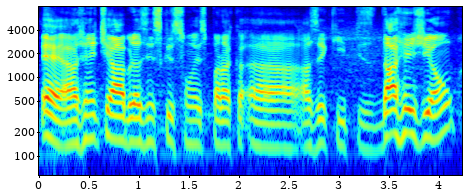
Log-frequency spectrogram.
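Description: A middle-aged man's somewhat high, slightly bright voice unhurriedly explains the rules of the youth futsal cup he organizes. Interviewed in a sports gym on a handheld reporter mic, he is explanatory and uses fillers.

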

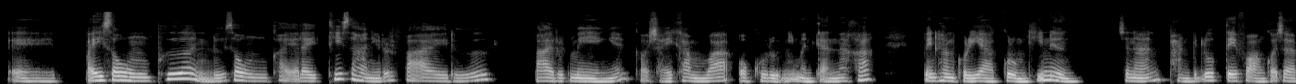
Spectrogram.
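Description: A woman with a low, gravelly voice teaches a language lesson. Her tone is dark and mellow, and she explains each step patiently and politely.

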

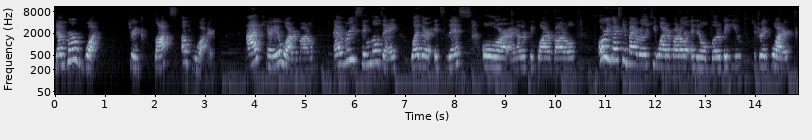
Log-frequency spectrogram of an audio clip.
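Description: Seated in a small bedroom set beside a clothes rack, a young woman chats through beauty tips for a casual vlog, gesturing plenty as she talks. Her voice is a little high at normal speed, stuffy from a cold and slightly lisping from a retainer. The roomy camera mic sits a bit distant, the highs are cut off, and soft music plays underneath.

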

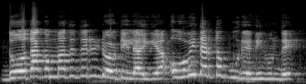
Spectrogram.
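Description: A woman's voice: high-pitched, lively intonation, fast talker, a bit bright. A woman playing a stern elder sister-in-law in a family short film, lecturing and scolding the younger wife.

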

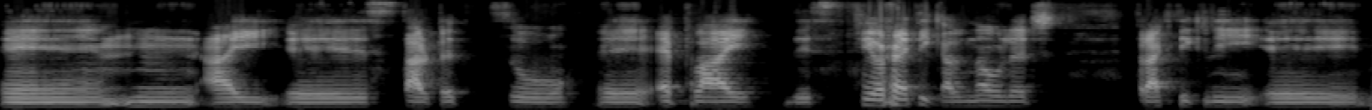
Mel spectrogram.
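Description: A man in his forties from Poland with a Polish accent, speaking as an interview guest in a measured, hesitant way with many fillers. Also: medium pitch, vocal fry, highs cut off. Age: 40s. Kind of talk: interview over video call. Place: room with hexagon panel wall. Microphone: headphones with mic on video call.

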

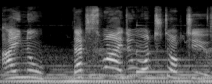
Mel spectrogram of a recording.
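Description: A woman dubbing a young daughter in an English film dub, soft and earnest. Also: very high voice, fast. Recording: film soundtrack with loud music. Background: film score.

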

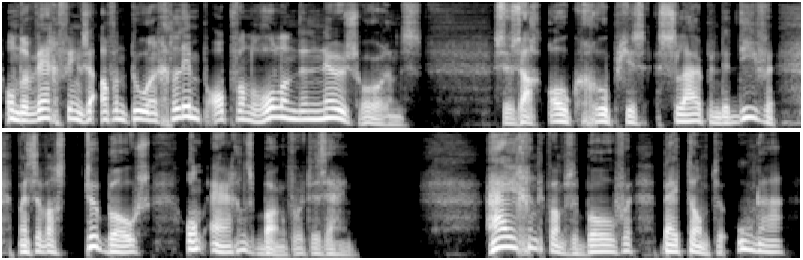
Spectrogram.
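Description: A man with a Dutch accent reading a fairy tale aloud, his pitch rising and falling with animation. His voice is at a middling pitch for a man. The recording is close and dry. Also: unhurried, breathy edge, dry recording. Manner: expressive, animated. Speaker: narrator. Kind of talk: storybook reading.

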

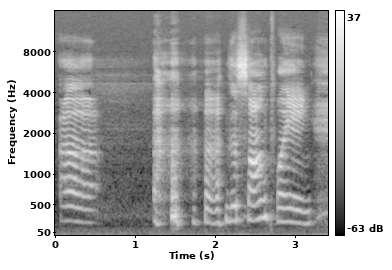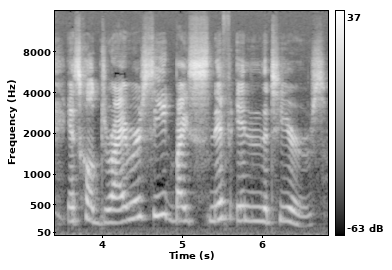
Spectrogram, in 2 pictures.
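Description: Woman podcast co-host with a slightly high voice, casual recap, chatty with quick asides. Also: fairly bright tone. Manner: chatty, recounts scenes with quick asides and laughs. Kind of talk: casual chat recapping a TV episode.

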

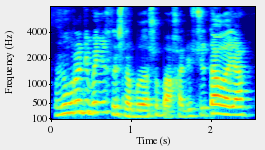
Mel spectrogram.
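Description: A middle-aged woman chatting casually in short phrases with pauses as she eats, chewing while she talks, recorded in a home kitchen. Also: mid-range voice, animated. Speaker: mukbang vlogger. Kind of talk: casual chat while eating. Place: small home kitchen, indoors. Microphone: camera on the table at arm's length.

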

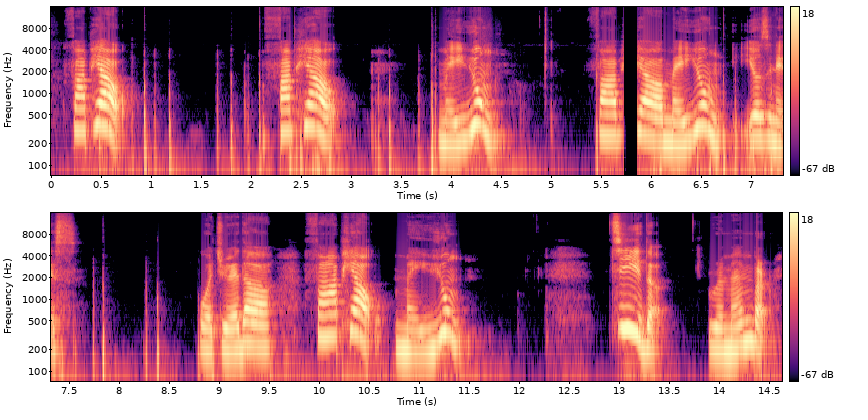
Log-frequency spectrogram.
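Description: Seated indoors at a computer, a young female Mandarin teacher with a Chinese accent runs an online vocabulary lesson. She speaks extremely slowly in a fairly high voice, deliberately repeating words and short phrases with clear emphasis.

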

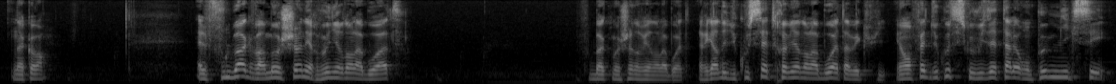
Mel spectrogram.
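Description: A man coaches viewers through football film in a live stream, in an easy, chatty way. He repeats his key points and stops now and then to answer viewer comments. He speaks close to a desk mic at his computer. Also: medium pitch.

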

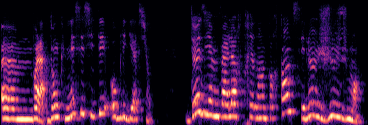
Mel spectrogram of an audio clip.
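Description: A woman's voice: high-pitched, expressive, normal speed, a little mellow, highs cut off. A woman from France teaching French in a live online lesson, explaining patiently and checking often that students follow. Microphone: video call.

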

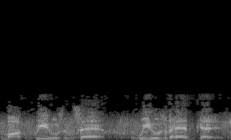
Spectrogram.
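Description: Actor doing a suave, scheming uncle, genteel and oily, 1970s radio play, loud hiss. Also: male voice, mid-range voice, expressive, normal speed, close to an everyday voice. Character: smooth, sinister middle-aged uncle, scheming. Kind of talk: 1970s radio drama acting. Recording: hissy lo-fi vintage radio recording.

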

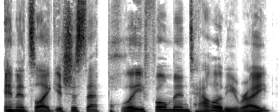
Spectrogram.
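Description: A man's voice: medium pitch, moderate pace, fairly bright tone, clean tone, dry recording. Brief: man in his forties, casual podcast co-host, clean resonant voice, dry close mic. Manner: candid, rambling with restarts and swearing. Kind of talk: casual chat.

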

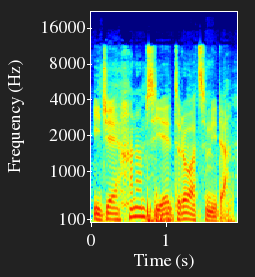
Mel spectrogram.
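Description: A man narrates a vlog in a scripted, slangy style. His voice sits a little low but moves with lively intonation, over faint outdoor noise. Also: brisk.

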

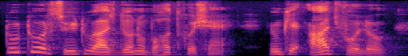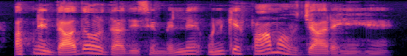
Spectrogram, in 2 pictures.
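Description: A man's voice: medium pitch, sing-song, brisk, slightly rough, muffled recording. Man narrating a playful cartoon horror story.

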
